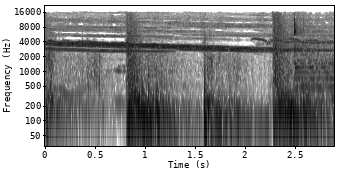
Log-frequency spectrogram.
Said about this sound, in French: Tiens, par exemple, les feux d'artifice.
